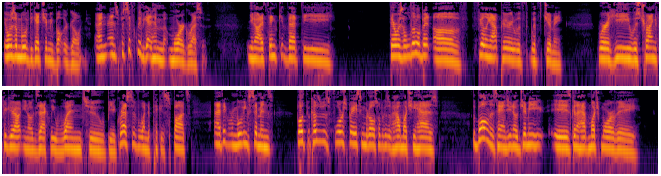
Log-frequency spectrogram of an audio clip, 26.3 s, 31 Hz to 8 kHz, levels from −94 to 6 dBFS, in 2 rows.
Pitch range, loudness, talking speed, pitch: 170-225 Hz, -19 LUFS, 205 wpm, 190 Hz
